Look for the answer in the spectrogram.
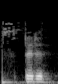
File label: spirit, ga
